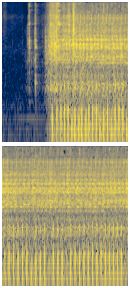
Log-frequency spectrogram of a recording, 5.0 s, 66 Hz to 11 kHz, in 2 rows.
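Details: 1970s Honda G35 3.5 hp general purpose single-cylinder engine: a pull, then it fires and settles into a quick, steady beat, holding speed evenly without misses.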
